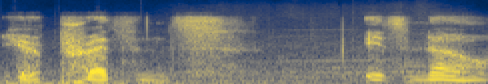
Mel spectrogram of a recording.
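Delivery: faint, slightly ghastly, eerie ghostly whisper. Game master voicing a voice from the indentured servants, slightly ghastly voice. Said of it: "You hear a slightly ghastly voice".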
